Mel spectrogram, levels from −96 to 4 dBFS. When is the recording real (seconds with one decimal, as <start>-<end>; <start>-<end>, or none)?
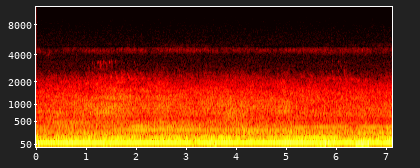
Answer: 0.0-7.1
